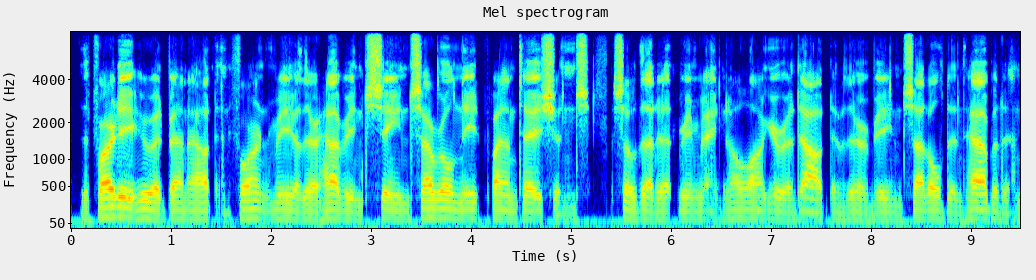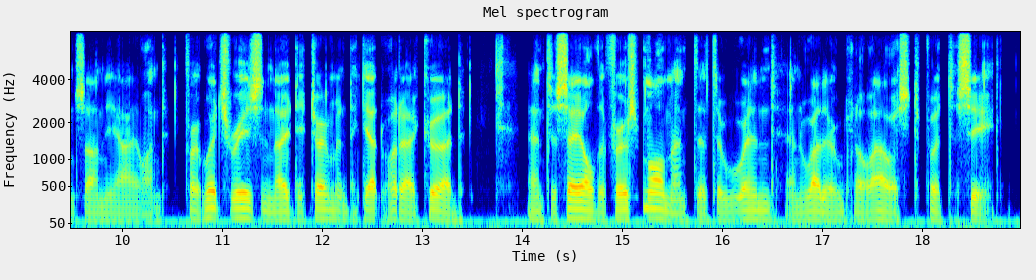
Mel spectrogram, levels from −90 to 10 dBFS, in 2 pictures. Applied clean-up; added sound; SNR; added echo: neural diffusion model UNIVERSE++.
